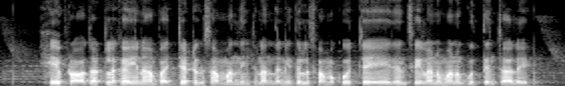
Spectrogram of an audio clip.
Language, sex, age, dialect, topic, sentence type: Telugu, male, 18-24, Utterandhra, banking, statement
